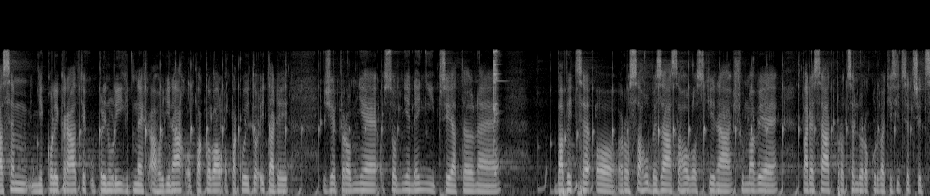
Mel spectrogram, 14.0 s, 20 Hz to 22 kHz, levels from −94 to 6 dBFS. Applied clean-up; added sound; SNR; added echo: none; Gurgling / Chink, clink / Liquid; 14 dB; none.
